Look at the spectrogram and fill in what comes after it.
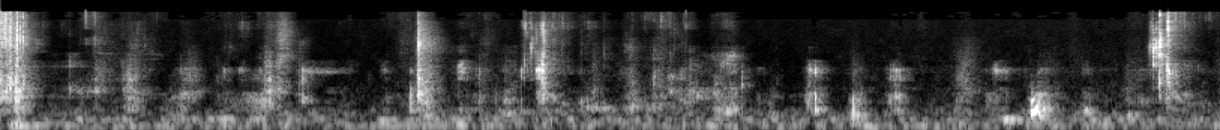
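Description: Close-miked mouth sounds of a person chewing a bite of a Subway sub: soft, irregular smacks and faint crunches of bread and lettuce. A louder rustle at the very start as the sandwich is set down on its paper wrapper.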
